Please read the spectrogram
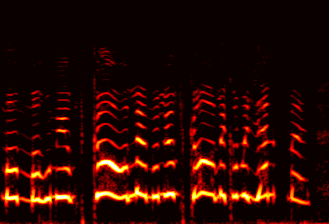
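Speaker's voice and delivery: very high, loud shriek for help; shrieking re-enactment of desperate panic; acted panicked scream. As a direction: scream for mum in re-enacted terror. Retold panicked call to mother.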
